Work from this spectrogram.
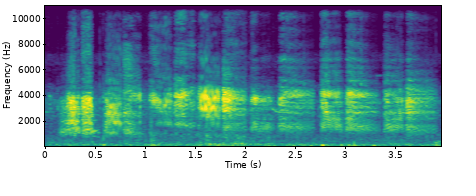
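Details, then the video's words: Longhorn beetle of the tribe Batocerini producing harsh, scratchy squeaks in rapid bursts, several per second, each burst broad and grating with a bright upper edge, over a faint steady background hiss. "Kumbang Bersuara Aneh(Batocerini)"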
